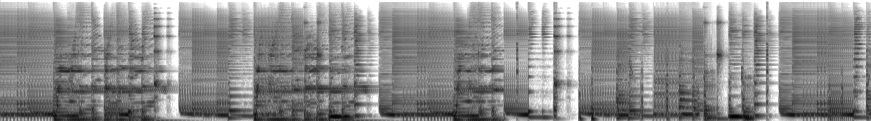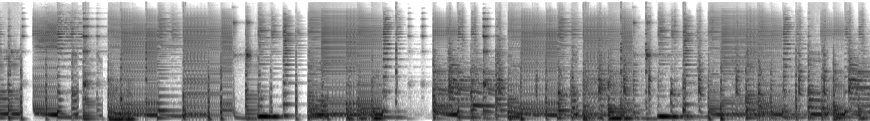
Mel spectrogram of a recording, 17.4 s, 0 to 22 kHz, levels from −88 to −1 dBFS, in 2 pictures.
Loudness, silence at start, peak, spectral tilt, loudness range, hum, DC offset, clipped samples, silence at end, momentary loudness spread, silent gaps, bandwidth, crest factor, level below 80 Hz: -14 LUFS; 0 s; 0 dBFS; -4.5 dB/octave; 1 LU; none; under 0.1%; under 0.1%; 0 s; 7 LU; none; 20 kHz; 14 dB; -26 dBFS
